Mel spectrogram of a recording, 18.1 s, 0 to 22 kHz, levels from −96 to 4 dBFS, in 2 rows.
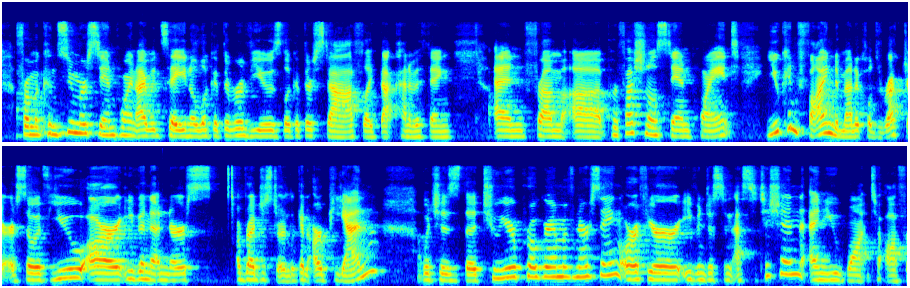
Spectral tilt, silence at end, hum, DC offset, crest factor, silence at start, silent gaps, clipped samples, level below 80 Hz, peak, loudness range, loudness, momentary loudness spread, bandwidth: -4 dB/octave; 0 s; none; under 0.1%; 20 dB; 0.05 s; none; under 0.1%; -72 dBFS; -6 dBFS; 4 LU; -25 LUFS; 10 LU; 12.5 kHz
